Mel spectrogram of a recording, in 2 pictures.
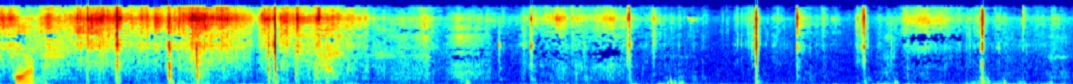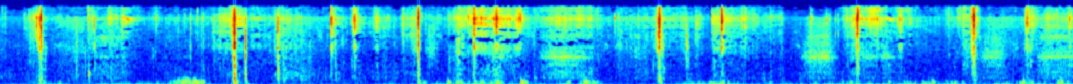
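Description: Pruning shears snip through thin branches with sharp clicks.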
